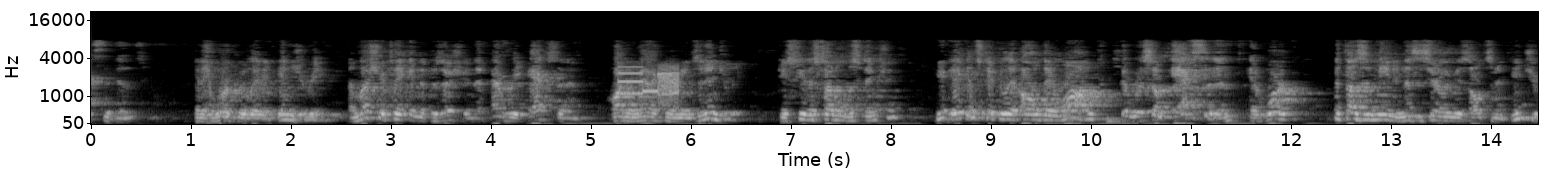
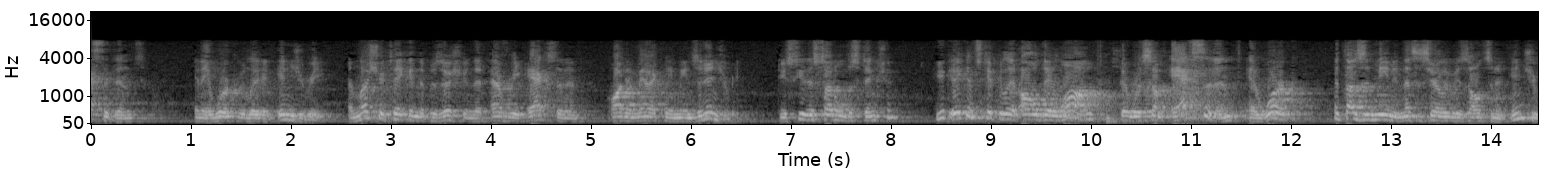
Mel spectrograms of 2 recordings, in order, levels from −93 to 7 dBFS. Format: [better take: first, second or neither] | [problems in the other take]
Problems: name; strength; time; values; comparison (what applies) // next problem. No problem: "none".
second | noise reduction (classical method WPE with log-MMSE)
